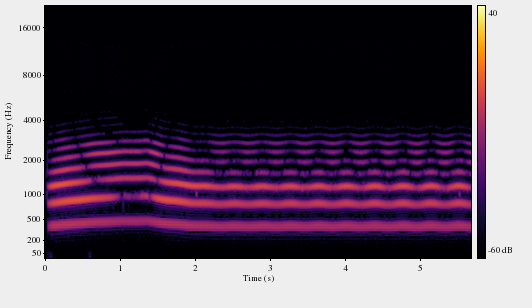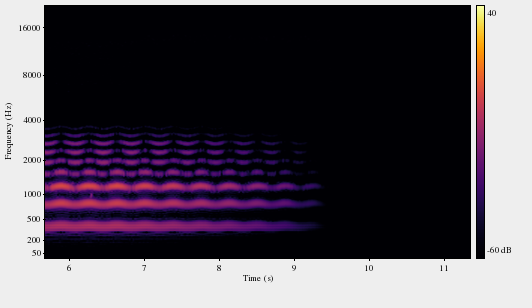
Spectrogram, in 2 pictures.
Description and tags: Cry-synth-dry
falling-synth, Synth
